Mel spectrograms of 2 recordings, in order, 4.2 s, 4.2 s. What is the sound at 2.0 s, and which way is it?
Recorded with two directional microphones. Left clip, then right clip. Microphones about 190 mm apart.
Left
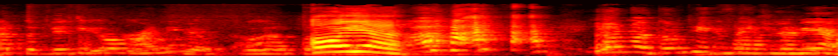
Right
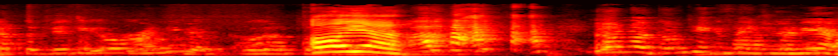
Speech, 10° left (ahead or behind).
